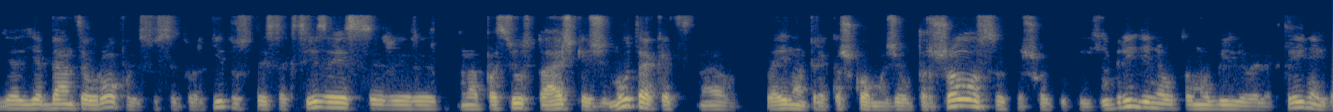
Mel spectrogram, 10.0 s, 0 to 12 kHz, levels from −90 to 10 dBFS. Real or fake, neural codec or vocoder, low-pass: real; none; 7.2 kHz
